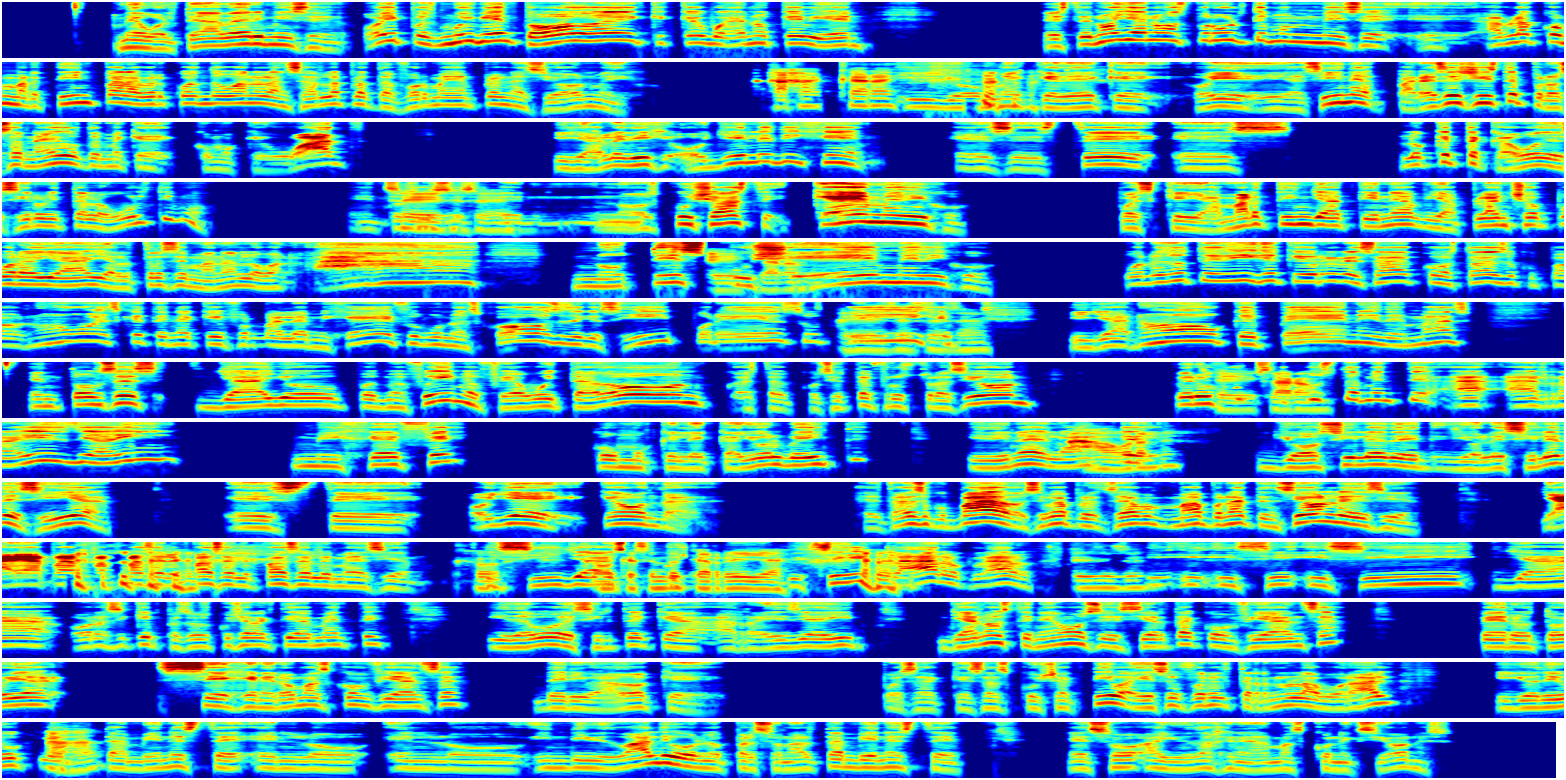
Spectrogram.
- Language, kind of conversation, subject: Spanish, podcast, ¿Cómo ayuda la escucha activa a generar confianza?
- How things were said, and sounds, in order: chuckle; laugh; chuckle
